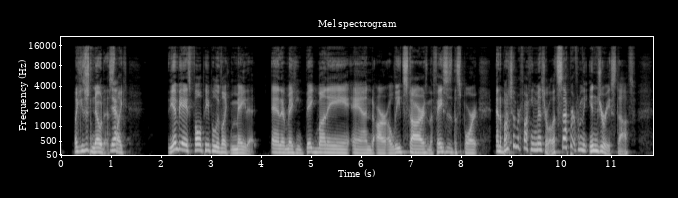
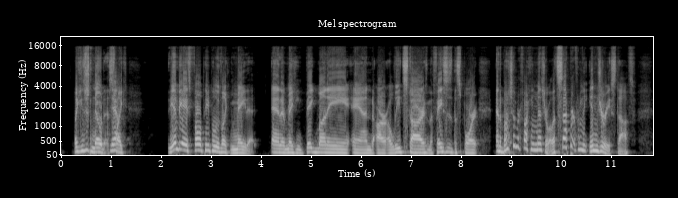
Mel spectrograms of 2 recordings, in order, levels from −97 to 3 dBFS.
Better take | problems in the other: first | distortion; slight; 10% of the sound clipped

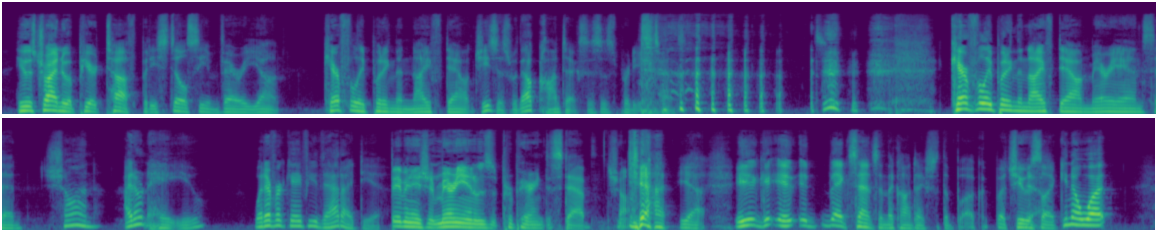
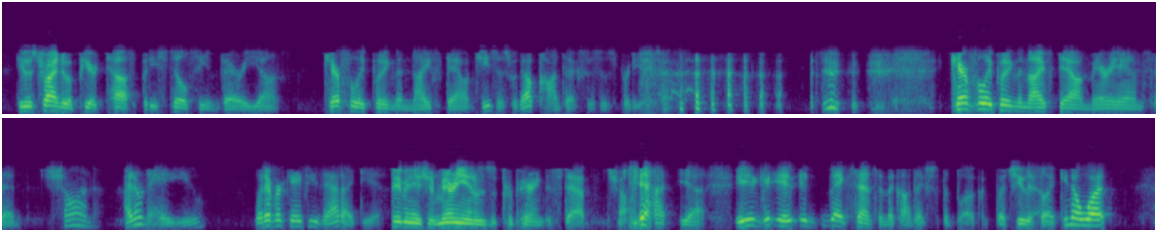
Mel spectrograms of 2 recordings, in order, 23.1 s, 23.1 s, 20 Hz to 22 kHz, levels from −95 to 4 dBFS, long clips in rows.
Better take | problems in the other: first | phone-call audio; poor line; nothing above 3.5 kHz

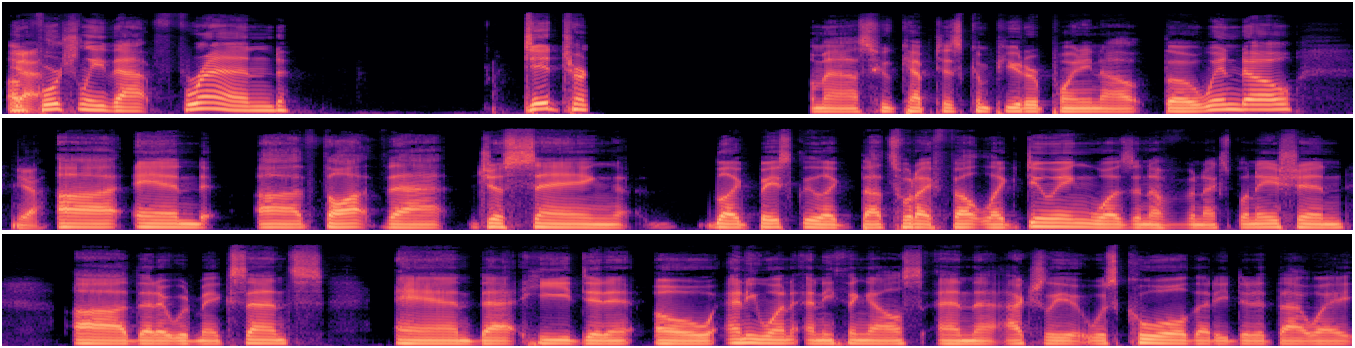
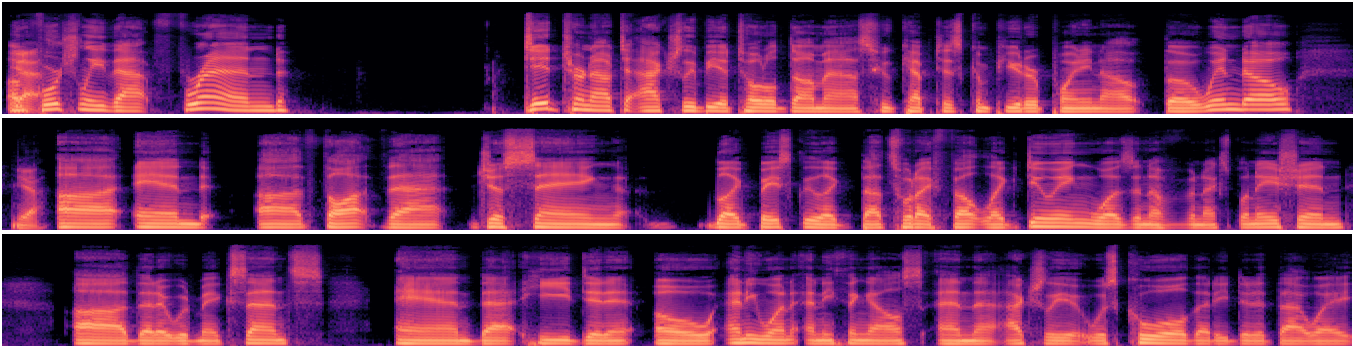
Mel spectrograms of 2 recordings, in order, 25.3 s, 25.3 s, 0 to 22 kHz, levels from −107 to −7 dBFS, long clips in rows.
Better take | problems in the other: second | audio cutting out; at 3.5 s for 1.5 s

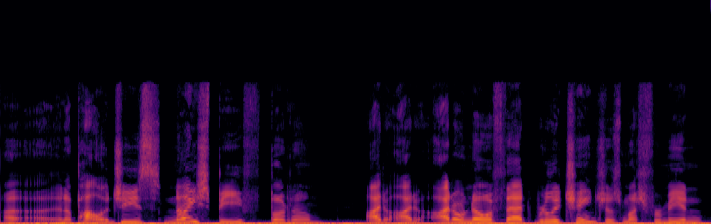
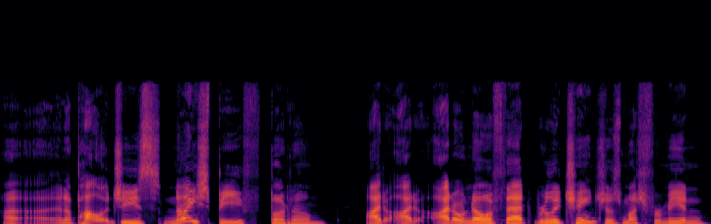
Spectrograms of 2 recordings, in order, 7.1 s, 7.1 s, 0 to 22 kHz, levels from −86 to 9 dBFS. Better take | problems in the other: second | low rumble; faint; throughout; 20 dB below the speech

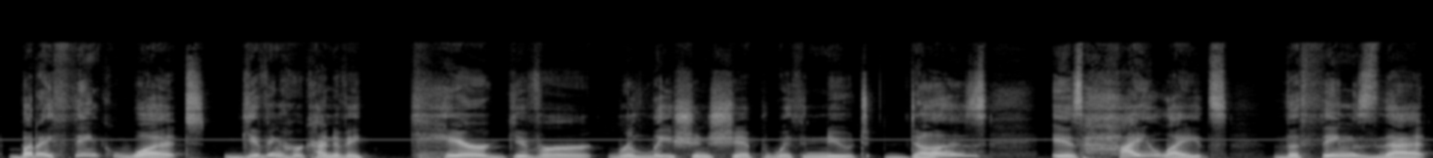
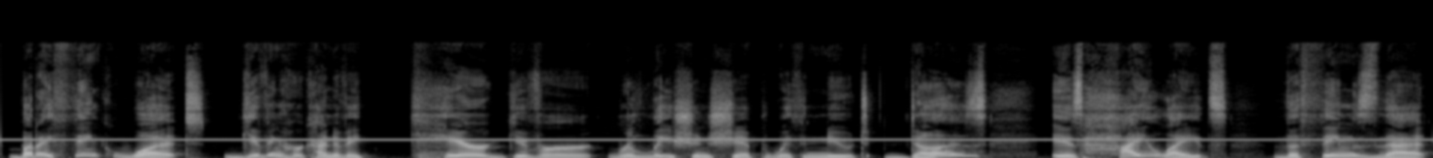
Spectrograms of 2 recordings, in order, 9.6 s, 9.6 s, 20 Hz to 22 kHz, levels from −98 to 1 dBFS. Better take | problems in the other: first | high-pitched whine; loud; throughout; 2.5 kHz, 8 dB below the speech; faint in the first

